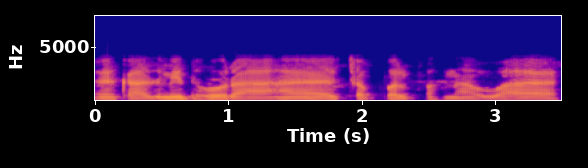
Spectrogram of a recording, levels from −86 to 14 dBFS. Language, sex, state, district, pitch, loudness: Hindi, male, Bihar, Sitamarhi, 115 Hz, -17 LUFS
